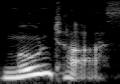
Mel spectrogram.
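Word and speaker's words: Montas: his name this week, Moontoss is how he asked you to pronounce it.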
